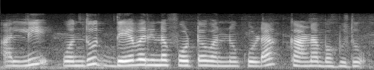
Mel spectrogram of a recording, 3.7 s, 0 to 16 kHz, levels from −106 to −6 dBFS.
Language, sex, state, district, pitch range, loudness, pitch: Kannada, female, Karnataka, Bangalore, 230-265 Hz, -16 LUFS, 235 Hz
